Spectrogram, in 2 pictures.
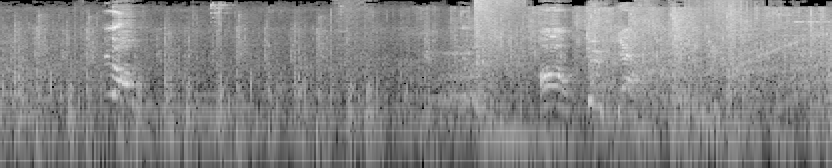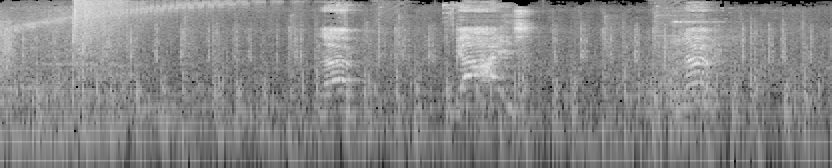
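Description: A stone golem roars and grunts.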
